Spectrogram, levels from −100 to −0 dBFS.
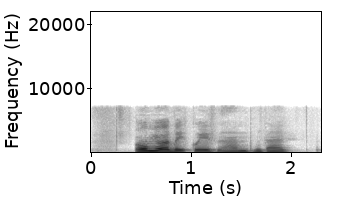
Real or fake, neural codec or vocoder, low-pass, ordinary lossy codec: fake; codec, 16 kHz, 0.5 kbps, FunCodec, trained on Chinese and English, 25 frames a second; 7.2 kHz; none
